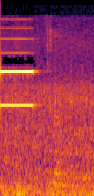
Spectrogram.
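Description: A multimeter gives a continuity beep on the yellow wire of a switch mode power supply, a single steady high tone lasting under half a second, then low background hum.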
